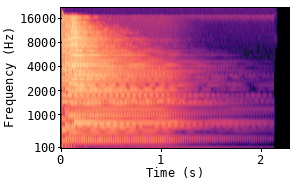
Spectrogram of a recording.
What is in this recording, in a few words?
G 7th D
